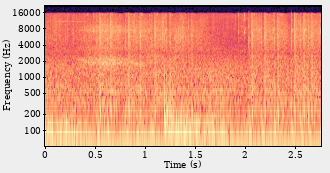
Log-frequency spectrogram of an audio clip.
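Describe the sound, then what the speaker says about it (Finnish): Rapid gunfire fills a round of Black Ops 2 Zombies, dense bursts of shots against zombies, loud and continuous with a few heavier thumps mixed into the barrage. "Ammutaan yhdellä panoksella 10 samaan aikaan."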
